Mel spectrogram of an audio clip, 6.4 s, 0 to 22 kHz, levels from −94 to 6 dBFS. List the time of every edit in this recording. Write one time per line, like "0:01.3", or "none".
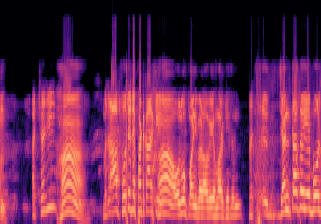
0:05.2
